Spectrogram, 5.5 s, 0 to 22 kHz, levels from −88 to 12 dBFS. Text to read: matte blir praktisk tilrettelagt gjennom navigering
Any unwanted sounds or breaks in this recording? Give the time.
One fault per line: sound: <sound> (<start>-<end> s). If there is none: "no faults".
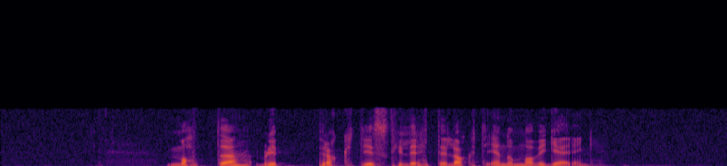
no faults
